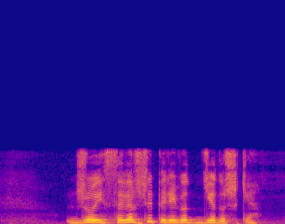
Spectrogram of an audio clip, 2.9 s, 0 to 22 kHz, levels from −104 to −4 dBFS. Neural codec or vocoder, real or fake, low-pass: none; real; 7.2 kHz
